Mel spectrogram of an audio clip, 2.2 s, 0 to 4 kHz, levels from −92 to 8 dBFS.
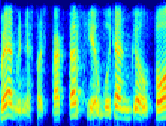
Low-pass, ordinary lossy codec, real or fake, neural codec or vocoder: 3.6 kHz; Opus, 64 kbps; fake; codec, 24 kHz, 0.9 kbps, WavTokenizer, small release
